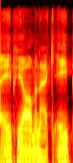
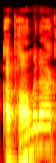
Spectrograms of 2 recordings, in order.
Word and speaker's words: AP Almanac: Is it Apalmanac? I'm like, no, AP Almanac.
